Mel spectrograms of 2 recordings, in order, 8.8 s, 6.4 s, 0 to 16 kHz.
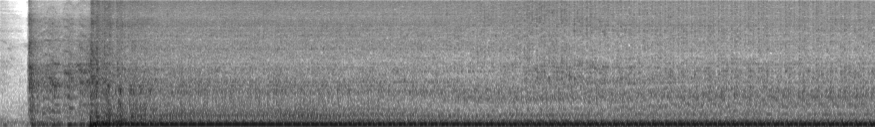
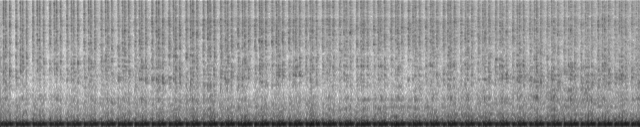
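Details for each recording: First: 1979 Camaro with LS swap, started after reseating the transmission harness plug that had caused codes; brief crank, catches at once, settles into smooth, even idle with steady low rumble; normal start and idle. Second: 1979 Camaro with LS swap: loud, deep V8 note with an uneven, lumpy pulse about three times a second; rough running with the exhaust open, no pipe fitted.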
